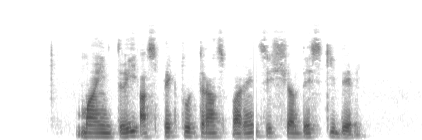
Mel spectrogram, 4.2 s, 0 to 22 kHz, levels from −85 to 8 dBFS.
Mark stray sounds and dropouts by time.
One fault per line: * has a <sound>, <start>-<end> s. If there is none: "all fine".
* has a dropout, 2.5-2.6 s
